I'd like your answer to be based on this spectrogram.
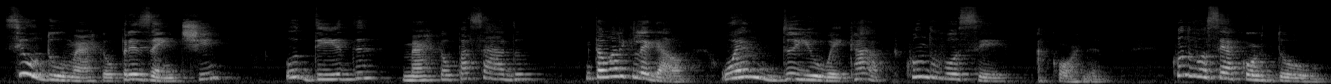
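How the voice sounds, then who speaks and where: A middle-aged woman teaching an online English lesson, repeating phrases slowly for her students. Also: on the high side, big pitch swings, a little mellow. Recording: echoey room.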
